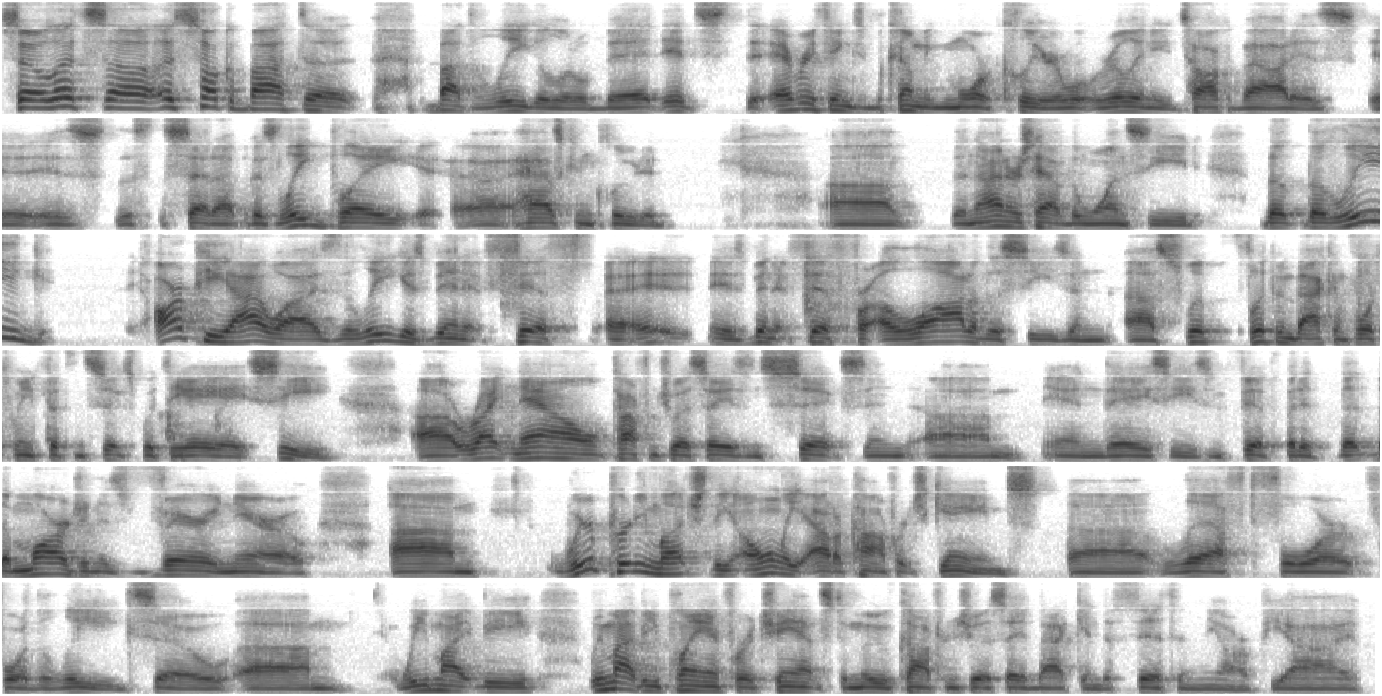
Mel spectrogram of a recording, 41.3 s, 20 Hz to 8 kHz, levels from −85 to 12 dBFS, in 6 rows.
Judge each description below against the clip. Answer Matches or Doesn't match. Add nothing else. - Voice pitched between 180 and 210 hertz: Doesn't match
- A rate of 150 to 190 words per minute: Doesn't match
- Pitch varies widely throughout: Matches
